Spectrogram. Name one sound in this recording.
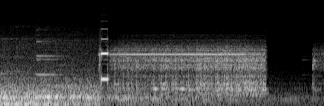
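A locomotive rumbles past close by.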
